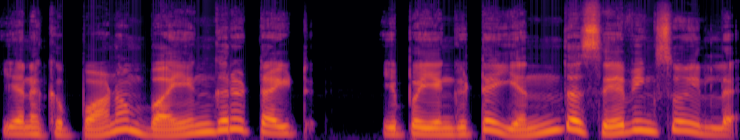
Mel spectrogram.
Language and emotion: Tamil, sad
